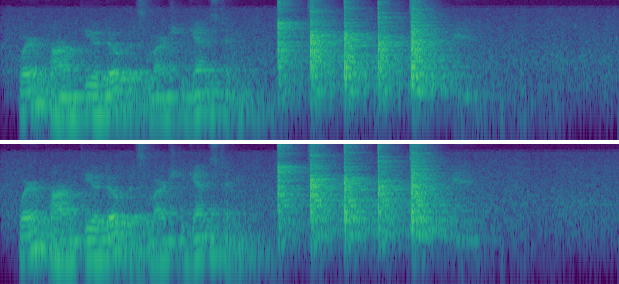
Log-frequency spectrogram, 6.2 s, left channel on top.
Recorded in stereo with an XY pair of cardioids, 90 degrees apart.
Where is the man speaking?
20° right, 0.7 m.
